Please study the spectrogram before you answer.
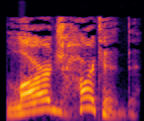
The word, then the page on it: large-hearted: British English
